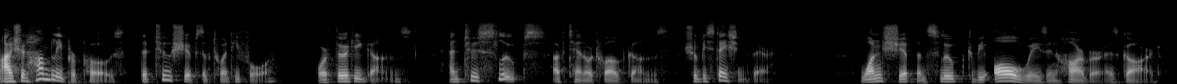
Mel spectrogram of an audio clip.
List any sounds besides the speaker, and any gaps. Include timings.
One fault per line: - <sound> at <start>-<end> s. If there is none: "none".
none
